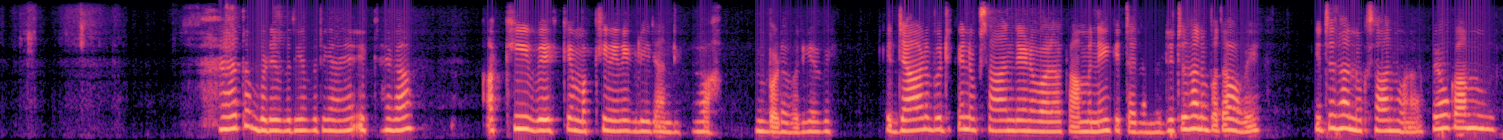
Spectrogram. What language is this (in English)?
Punjabi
